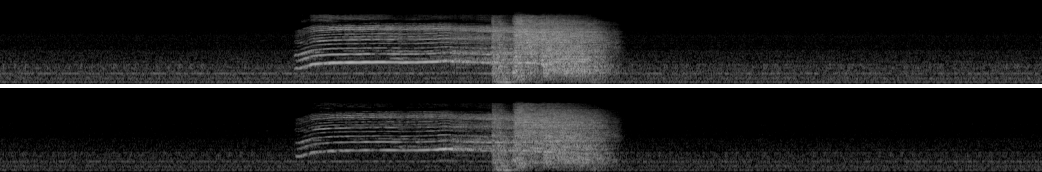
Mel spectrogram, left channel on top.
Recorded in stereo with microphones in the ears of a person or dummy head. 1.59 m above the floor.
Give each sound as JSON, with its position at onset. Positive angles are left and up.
{"t": 2.9, "sound": "a shout", "side_deg": 45, "distance_m": 0.7}
{"t": 4.9, "sound": "an explosion", "side_deg": 45, "distance_m": 1.9}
